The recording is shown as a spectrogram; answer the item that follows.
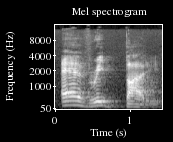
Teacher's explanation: E por quê? Porque a palavra body vai ter o D no meio das vogais, das quais a segunda é átona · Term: tap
